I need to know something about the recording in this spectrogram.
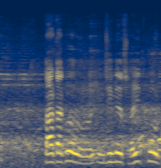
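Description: A man speaking, resuming after a brief pause near the start.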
